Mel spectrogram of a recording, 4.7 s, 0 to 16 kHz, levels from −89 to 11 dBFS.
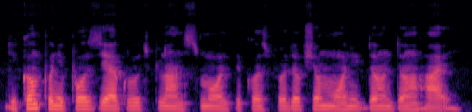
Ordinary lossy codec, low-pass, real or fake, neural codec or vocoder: none; 14.4 kHz; real; none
